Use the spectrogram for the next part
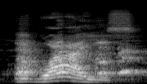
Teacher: Então, quando você chega no A, há uma acrescência. Quando você chega no I, há uma decrescência. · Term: tritongo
